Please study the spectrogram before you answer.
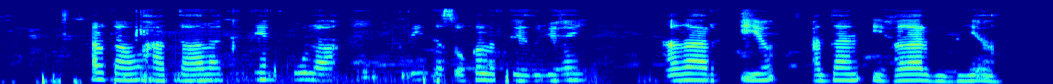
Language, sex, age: Somali, female, 18-24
